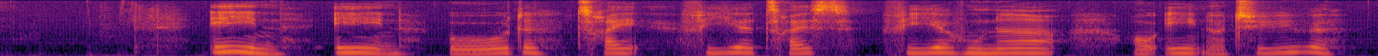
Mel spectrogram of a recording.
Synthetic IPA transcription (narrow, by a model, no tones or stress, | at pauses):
ʔe̝ːn | e̝nɔ̽ːd̥ət͡sʰʁɛ̰ː | fiːɐɒt͡sʰʁasfiːɐɦunɐð̞ˠɐɒ̽ʊʔe̝̰ːnɒ̽t͡sʰyːʋə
